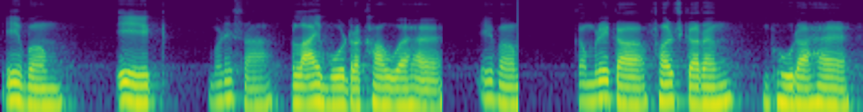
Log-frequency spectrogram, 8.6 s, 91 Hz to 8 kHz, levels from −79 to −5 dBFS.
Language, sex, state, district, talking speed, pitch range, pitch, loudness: Hindi, male, Jharkhand, Palamu, 120 wpm, 125-140 Hz, 135 Hz, -16 LUFS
